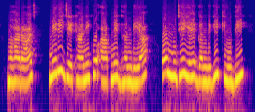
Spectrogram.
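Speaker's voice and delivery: usual speaking voice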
